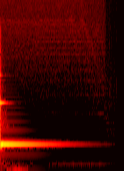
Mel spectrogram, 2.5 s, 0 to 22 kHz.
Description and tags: Sample Information:
Instrument: Marimba
Technique: Hit (Standard Mallets)
Dynamic: mf
Note: C5 (MIDI Note 72)
RR Nr.: 1
Mic Pos.: Main/Mids
Sampled hit of a marimba in a concert hall, using a stereo pair of Rode NT1-A's used as mid mics.
hit, mallet, one-shot, organic, percs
